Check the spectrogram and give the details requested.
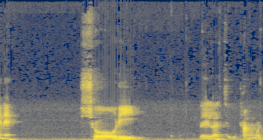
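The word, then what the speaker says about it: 処理: Như vậy chữ sử âm Hán Việt là ư thì sẽ không có trường âm, đọc là shori.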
